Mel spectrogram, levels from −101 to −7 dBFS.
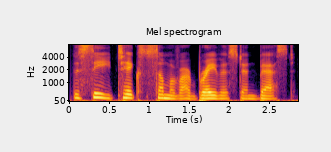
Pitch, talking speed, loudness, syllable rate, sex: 165 Hz, 190 wpm, -19 LUFS, 4.0 syllables/s, female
